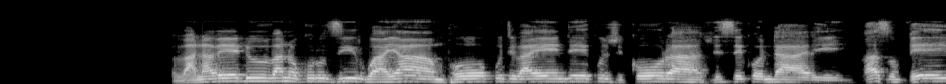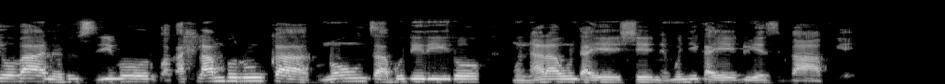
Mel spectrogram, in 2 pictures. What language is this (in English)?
Ndau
